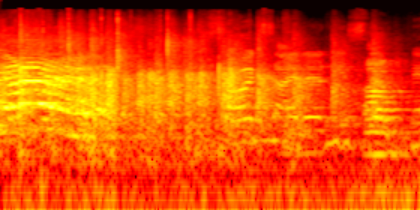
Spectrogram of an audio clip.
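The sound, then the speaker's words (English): An audience claps in a dense, steady burst of applause, mixed with cheering voices, loudest at the start and tapering slightly over a few seconds. “Let's just give another clap.”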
